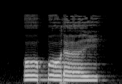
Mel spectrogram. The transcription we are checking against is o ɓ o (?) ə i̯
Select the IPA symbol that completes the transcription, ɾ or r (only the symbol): ɾ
